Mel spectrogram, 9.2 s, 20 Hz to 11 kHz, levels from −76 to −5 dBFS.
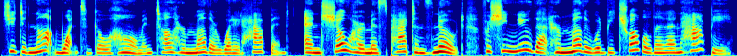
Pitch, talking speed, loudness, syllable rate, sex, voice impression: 260 Hz, 200 wpm, -16 LUFS, 4.5 syllables/s, female, very feminine, very young, very thin, tensed, slightly weak, very bright, soft, very clear, very fluent, slightly nasal, very cute, slightly intellectual, very refreshing, slightly sincere, slightly calm, very friendly, very reassuring, very unique, slightly elegant, slightly wild, very sweet, very lively, very kind, very sharp, very light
